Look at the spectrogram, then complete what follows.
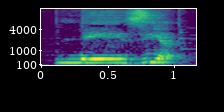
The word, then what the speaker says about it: les yeux: I am combining this S and Y and making a sound of Z. Les yeux. Les yeux. The same way you are going to pronounce, that is les yeux. Alright, not les yeux separately. It's like combined les yeux.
